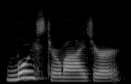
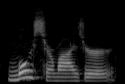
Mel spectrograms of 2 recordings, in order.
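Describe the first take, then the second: No difference in how they are said.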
